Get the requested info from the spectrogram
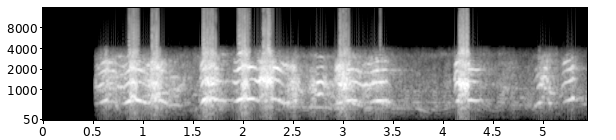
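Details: Alaskan Husky at a dryland dogbike race, the Swedish championship in Nybro, October 2011: a rapid series of loud, harmonic yelps and whines with wavering pitch, bursts close together and uneven, rising in excitement.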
